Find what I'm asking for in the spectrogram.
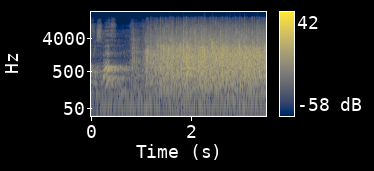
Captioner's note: clapping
